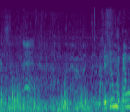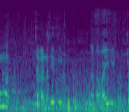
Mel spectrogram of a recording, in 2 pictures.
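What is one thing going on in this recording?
Water laps gently against a wooden boat.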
